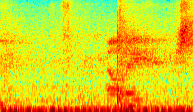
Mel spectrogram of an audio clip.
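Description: A steady low hum, with a short burst of a man's voice and a sharp knock about one and a half seconds in.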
